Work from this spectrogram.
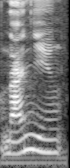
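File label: "nan2ning2", Mandarin Chinese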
